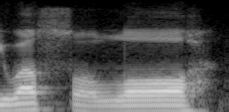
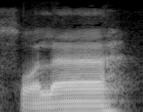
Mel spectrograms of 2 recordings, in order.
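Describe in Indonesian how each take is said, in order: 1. L-nya tebal dengan vokal gelap. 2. L-nya tipis dengan vokal terang. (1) "kalau orang Maroko biasanya bacanya" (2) "kalau di kita tetap aja baca"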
